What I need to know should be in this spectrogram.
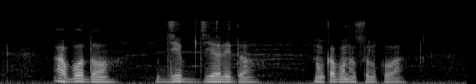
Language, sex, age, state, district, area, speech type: Santali, male, 18-30, West Bengal, Purulia, rural, spontaneous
